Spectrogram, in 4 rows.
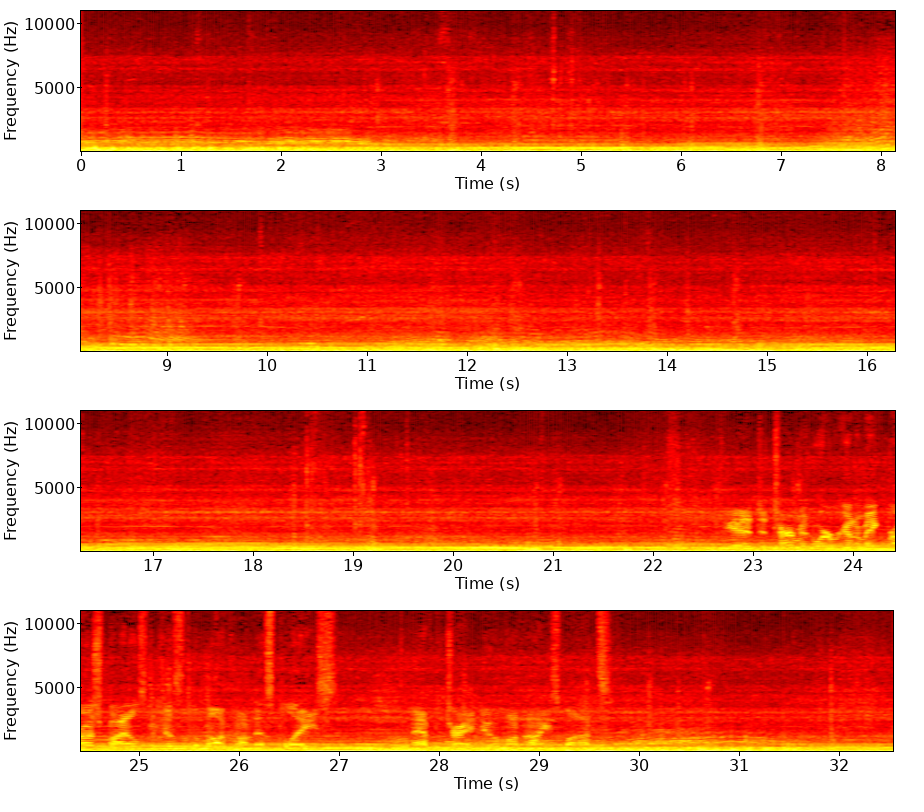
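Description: Timberjack 608B feller buncher's engine and hydraulics running under load while its disc saw head works through brush, heard from inside the cab as a heavy, steady low rumble. From a few seconds before the end, a wavering voice-like sound rises over it.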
